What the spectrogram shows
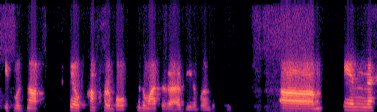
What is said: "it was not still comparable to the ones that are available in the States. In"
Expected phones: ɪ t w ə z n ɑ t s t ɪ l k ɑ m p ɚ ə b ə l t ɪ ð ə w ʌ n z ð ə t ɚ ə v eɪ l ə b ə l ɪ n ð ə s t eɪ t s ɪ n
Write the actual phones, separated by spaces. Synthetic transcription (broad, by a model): ɪ t w ə z n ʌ t s t ɪ l k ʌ m f ɚ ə b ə l t ɪ ð ə w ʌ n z ð ə t ɚ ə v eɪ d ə b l ɪ n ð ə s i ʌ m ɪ n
